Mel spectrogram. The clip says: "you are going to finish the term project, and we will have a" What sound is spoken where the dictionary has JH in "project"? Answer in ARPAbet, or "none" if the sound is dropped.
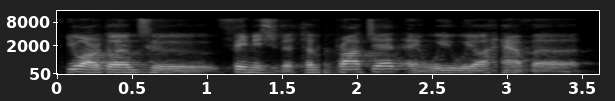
JH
